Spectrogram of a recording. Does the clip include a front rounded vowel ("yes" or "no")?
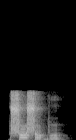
no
